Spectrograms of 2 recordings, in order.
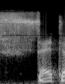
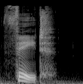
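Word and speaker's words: fête: So originally I thought it was fete. Because I thought I had never seen it. Uh-huh. Somewhere I heard it pronounced feet. – Okay, so that's in Google. It says it's pronounced F E with the little triangle above it, whatever that symbol is called. – Yep. – Here's what it sounds like. – Fate. – Fate. – Oh, fate.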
